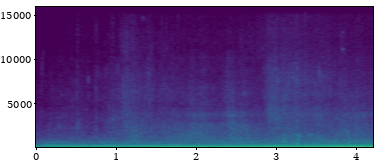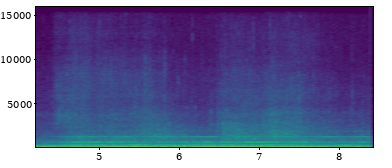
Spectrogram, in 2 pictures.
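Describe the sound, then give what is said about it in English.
A boat motor drones steadily as the hull skims across water, with a constant low engine hum, rushing spray and wind building gradually louder over several seconds. “Hours pass as we skim along the water, and all the while, the strata draws nearer.”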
